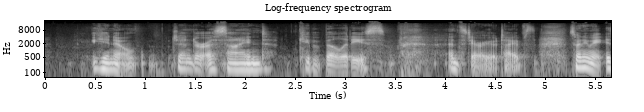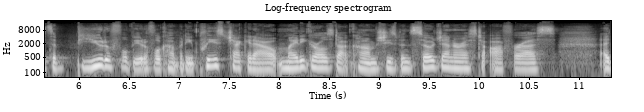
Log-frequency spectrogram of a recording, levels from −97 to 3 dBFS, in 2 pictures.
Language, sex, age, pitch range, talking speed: English, female, 30-49, 140-165 Hz, 145 wpm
